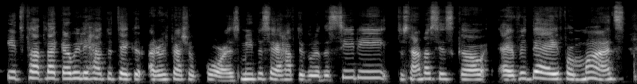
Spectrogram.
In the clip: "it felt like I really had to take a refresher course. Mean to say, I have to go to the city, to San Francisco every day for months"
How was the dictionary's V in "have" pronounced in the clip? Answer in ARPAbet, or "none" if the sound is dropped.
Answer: F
